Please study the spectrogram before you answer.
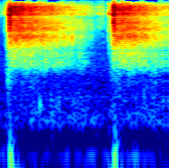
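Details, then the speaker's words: Mountain bike bearing (headset/bottom bracket type), cleaned and serviced: two hand spins, each a soft, even hiss fading over about a second with no grit or clicking; ball race runs freely. "we have a fairly free running uh ball race there"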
